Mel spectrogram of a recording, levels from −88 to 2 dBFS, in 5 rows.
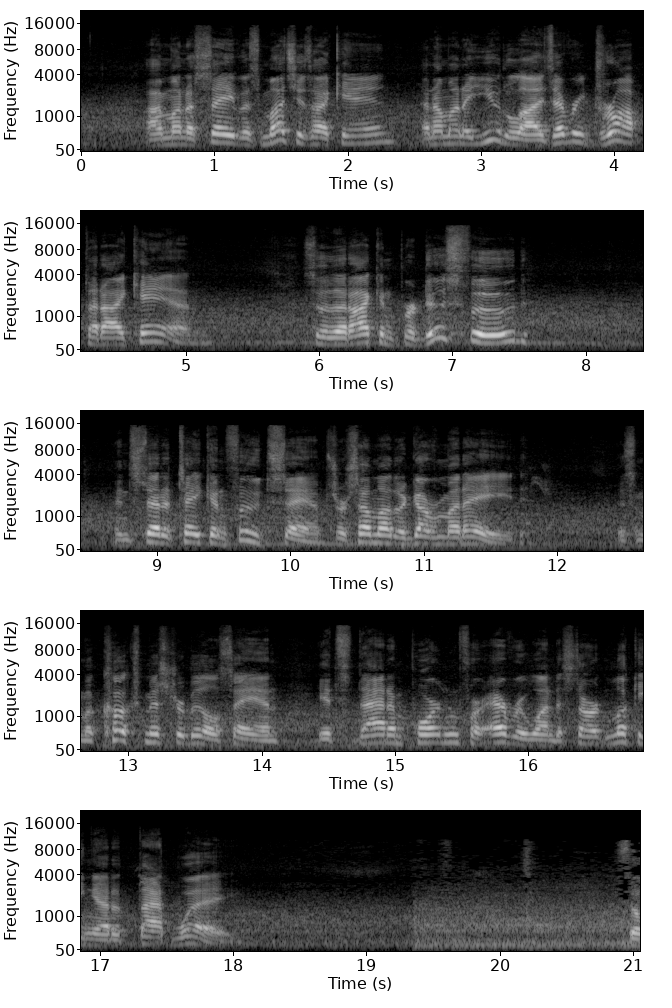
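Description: Adaptive stream at a lower bitrate, from 18.36 s to the end: the playback abruptly switches to a lower-quality version of the stream, with no gap. This happens when the connection slows. The drop in quality is consistent with the stream stepping down from about 128 kbit/s to about 32 kbit/s MP3. Nothing is left above 10.5 kHz, so the top end falls away, and codec artefacts increase for the rest of the audio.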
